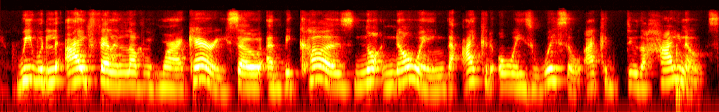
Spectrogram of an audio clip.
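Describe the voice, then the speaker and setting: Lively intonation marks a woman's speech. She keeps a moderate pace with hardly any pauses. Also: medium pitch for a woman, big swings in loudness. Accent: American. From England, Caribbean family, time in US. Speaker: gospel singer. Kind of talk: casual chat.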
